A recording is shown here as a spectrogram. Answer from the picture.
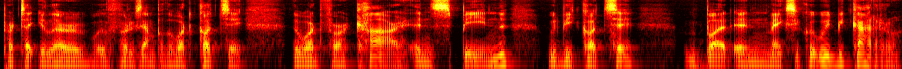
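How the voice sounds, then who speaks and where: A man with a Scottish accent, lively intonation and a fairly quick pace, in a very clean recording with a silent background. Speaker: language teacher. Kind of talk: live Q&A.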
